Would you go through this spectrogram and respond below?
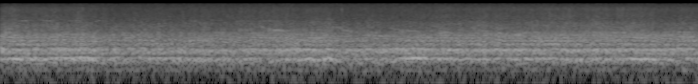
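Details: Continuous buzzing of many bees, a thick even hum with a steady low drone and faint higher whines drifting through, unchanging in loudness throughout.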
